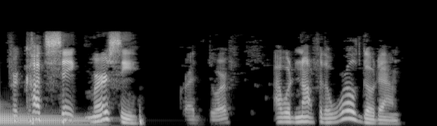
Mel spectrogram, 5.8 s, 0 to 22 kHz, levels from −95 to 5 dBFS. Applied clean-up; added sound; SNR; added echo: classical method Wiener filter.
